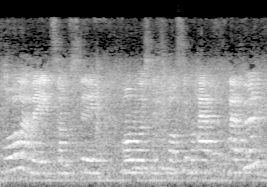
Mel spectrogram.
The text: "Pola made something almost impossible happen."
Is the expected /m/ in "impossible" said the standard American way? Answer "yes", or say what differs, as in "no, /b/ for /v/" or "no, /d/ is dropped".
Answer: no, /m/ is dropped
